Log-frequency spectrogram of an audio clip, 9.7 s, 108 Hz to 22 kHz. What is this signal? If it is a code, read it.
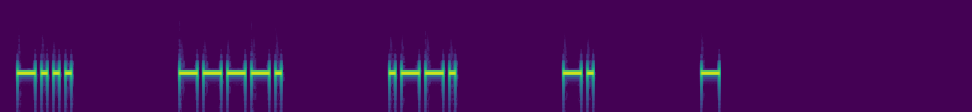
Morse code, heard as a keyed tone, about 20 wpm, spaced as for 7 wpm, 700 Hz. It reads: B9PNT
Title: USA Call Signs - 6 Characters - 6x Character Spacing - 20wpm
